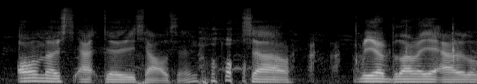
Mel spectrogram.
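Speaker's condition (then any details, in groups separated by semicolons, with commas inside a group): Muscular dystrophy; wheelchair user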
